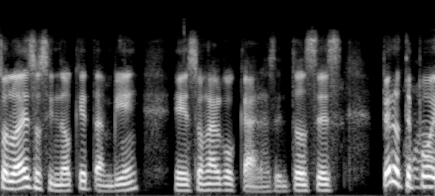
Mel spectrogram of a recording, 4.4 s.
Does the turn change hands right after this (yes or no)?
yes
